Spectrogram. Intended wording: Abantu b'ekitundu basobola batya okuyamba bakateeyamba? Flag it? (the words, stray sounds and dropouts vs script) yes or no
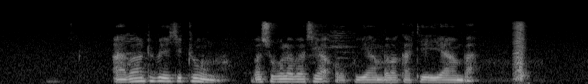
yes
